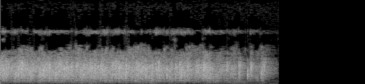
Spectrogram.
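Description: An elderly man speaks calmly to an audience.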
